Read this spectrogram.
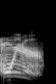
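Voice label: "Pointer", English; JTAC; Callsign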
